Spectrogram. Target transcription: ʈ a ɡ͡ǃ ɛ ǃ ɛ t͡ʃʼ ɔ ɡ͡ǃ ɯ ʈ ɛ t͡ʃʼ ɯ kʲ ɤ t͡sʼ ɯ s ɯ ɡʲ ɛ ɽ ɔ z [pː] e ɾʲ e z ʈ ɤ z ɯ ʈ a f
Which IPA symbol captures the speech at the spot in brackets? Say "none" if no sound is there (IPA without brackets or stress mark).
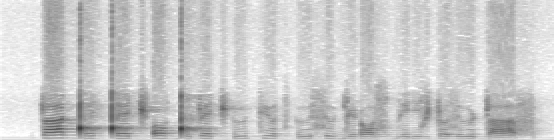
b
